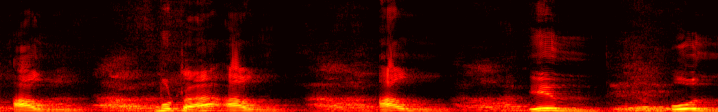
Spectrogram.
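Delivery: slow, separate syllables for students to repeat; Arabic sound drill. Shown as a demonstration. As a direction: clear drill syllables, one by one. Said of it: "drills sounds for students".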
